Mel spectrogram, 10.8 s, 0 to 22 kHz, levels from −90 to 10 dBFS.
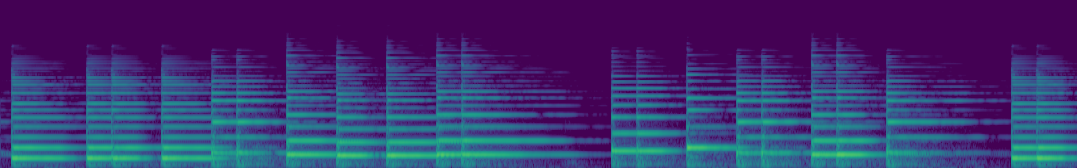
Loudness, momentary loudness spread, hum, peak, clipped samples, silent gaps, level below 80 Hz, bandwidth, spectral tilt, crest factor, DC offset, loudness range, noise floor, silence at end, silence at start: -26 LUFS; 10 LU; none; -12 dBFS; under 0.1%; none; -60 dBFS; 6.8 kHz; -7.5 dB/octave; 14 dB; under 0.1%; 3 LU; -55 dBFS; 0 s; 0.1 s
